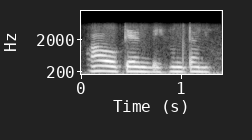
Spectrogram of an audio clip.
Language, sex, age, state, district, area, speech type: Telugu, female, 30-45, Andhra Pradesh, Vizianagaram, rural, conversation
